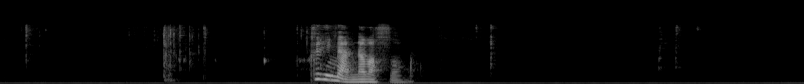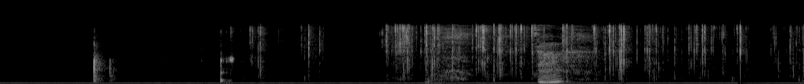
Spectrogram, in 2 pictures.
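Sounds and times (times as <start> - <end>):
person chewing soft cake: 10.4 - 16.0.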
